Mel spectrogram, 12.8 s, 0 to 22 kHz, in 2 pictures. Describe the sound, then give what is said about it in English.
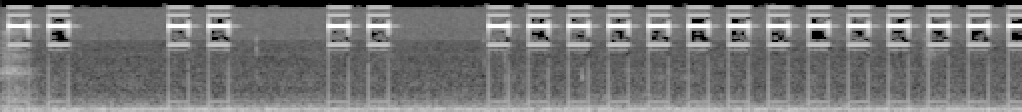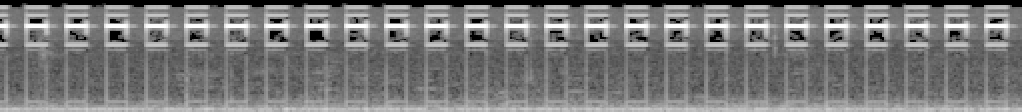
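A traditional digital alarm clock sound ('Alarm sound 4' setting) beeps in sharp, high-pitched bursts, first in short clusters with gaps, then a rapid, steady pulsing that continues loudly to the end over a low background hum. “Okay, and to me, that's your traditional digital alarm clock sound.”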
